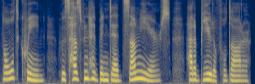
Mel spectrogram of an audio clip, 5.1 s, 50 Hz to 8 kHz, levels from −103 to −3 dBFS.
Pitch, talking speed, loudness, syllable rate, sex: 205 Hz, 165 wpm, -19 LUFS, 4.5 syllables/s, female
